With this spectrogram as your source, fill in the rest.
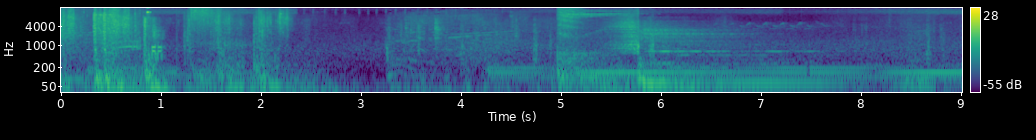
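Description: Bursts of SMG fire from soldiers in a skirmish in the video game Shadow Complex, loud rapid volleys up front giving way to mechanical thumps and a steady electronic hum.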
